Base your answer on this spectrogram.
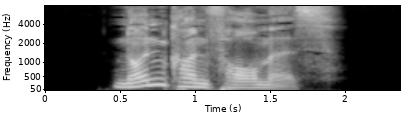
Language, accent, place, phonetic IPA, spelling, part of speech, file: German, Germany, Berlin, [ˈnɔnkɔnˌfɔʁməs], nonkonformes, adjective, De-nonkonformes.ogg
- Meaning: strong/mixed nominative/accusative neuter singular of nonkonform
